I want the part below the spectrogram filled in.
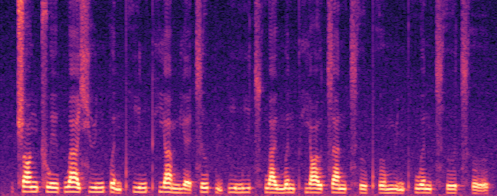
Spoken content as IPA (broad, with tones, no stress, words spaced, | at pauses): ʈ͡ʂɑ˦ŋʈ͡ʂwe˨ɪ̯pwä˥˨ ɕy˨˦npə̰˨˩npʰi˨˦n pʰjä˥˨mjɛ̰˨˩t͡sɹ̩˦ py̰˨˩pi˥˨mi˥˨t͡sʰwa˥˨ɪ̯ mə˥˨npʰjɑ˥˨ʊ̯t͡sa˥˨n t͡sʰɹ̩˨˦pʰɤ˨˦my̰˨˩n pʰwə˥˨n t͡sʰɹ̩˦t͡sʰɤ̰˨˩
